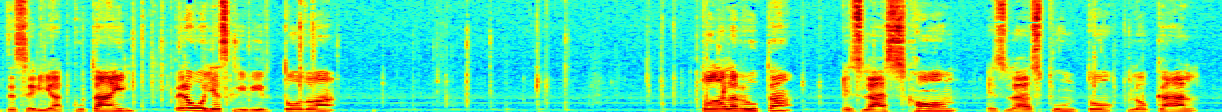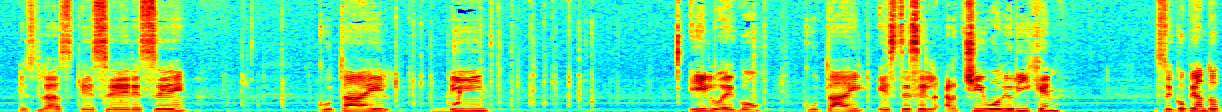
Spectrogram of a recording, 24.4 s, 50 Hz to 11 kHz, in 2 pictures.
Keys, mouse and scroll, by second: 0.0-3.0 typing, 4.3-8.9 typing, 10.2-13.1 typing, 13.3 Tab, 14.3-17.8 typing, 18.0 Tab, 19.1-20.7 typing, 20.9 Tab.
